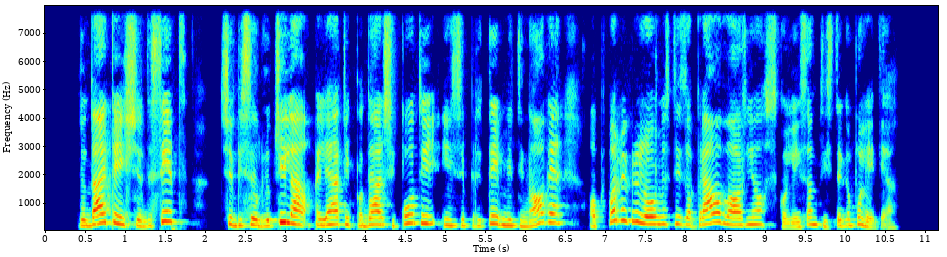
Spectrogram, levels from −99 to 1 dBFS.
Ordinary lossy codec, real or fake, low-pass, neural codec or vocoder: none; fake; none; codec, 16 kHz, 2 kbps, FreqCodec, larger model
